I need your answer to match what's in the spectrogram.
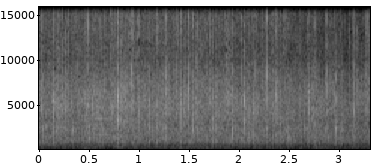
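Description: A crowd applauds steadily, dense overlapping claps forming a continuous, moderately loud wash of sound with no voices standing out.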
